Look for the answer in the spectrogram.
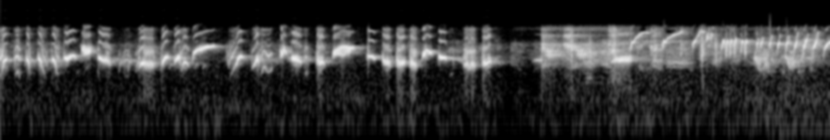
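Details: White-rumped shama female calling the male, delivering choppy whistled phrases and repeated chirps with a short silent gap, then a denser burst of rising whistles and rapid notes.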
